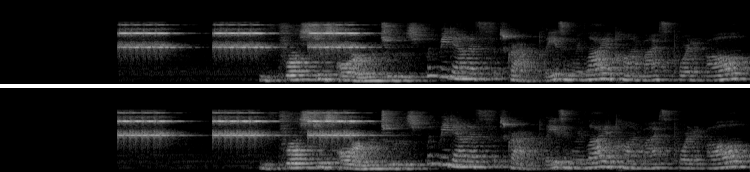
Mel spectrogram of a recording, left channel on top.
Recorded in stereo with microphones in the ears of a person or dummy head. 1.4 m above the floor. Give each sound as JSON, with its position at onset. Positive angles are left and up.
{"t": 1.2, "sound": "an alarm", "side_deg": -30, "distance_m": 1.1}
{"t": 2.6, "sound": "a woman speaking", "side_deg": 30, "distance_m": 1.1}
{"t": 4.2, "sound": "a woman speaking", "side_deg": 15, "distance_m": 0.6}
